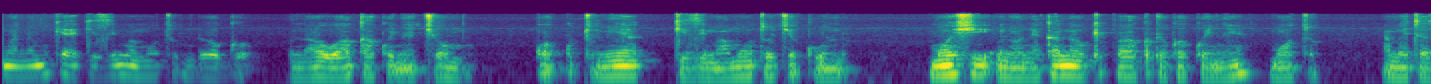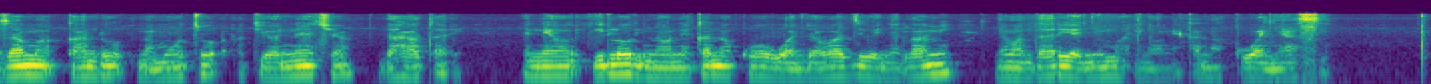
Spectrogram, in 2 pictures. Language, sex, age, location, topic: Swahili, male, 25-35, Kisumu, health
